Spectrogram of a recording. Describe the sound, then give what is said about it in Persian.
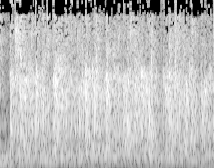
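Audience applause: a steady wash of many hands clapping at moderate loudness, with a low constant hum running underneath. “یه دست بزنید برای خودتون”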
